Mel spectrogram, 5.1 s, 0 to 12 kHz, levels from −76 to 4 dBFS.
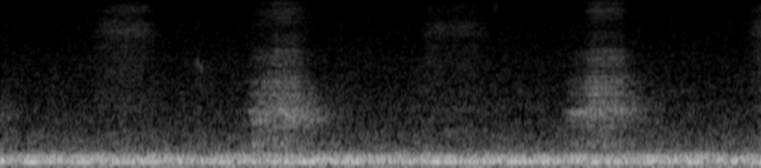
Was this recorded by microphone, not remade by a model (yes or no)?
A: yes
